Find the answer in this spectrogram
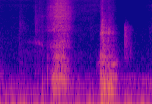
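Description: A person's breathing: two short breaths through the nose, about a second apart, the second carrying a faint trace of voice.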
